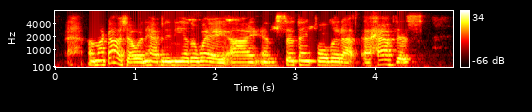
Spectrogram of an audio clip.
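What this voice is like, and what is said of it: Southern US accent. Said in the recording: “y'all may hear a little bit of an accent. I am from the South”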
